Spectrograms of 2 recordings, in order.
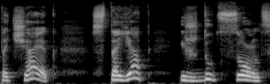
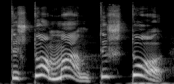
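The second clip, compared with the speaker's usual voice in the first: put-on high, startled girl's voice; high-pitched dismayed protest; alarmed protest; 10 semitones higher, 4 dB louder, slower than usual. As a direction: cry out to mother in rising alarm. Girl protests as mother locks her up.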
